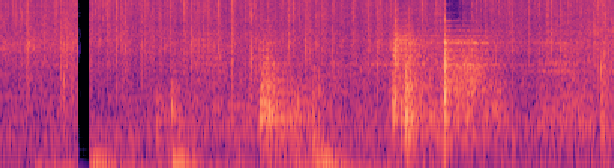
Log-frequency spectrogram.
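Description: A sunny side up egg and hash frying in a pan, a steady crackling sizzle with occasional scrapes and clinks of a utensil against the pan, close and fairly loud.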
